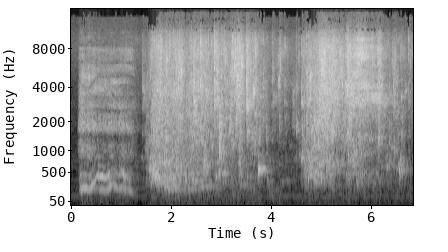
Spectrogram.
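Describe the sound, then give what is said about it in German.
A man gives a brief wavering vocal sound, then plunges into a bathtub and holds his breath underwater. Loud sloshing and gurgling water follow in two long bursts with a short lull between. “Dann tauche ich jetzt so lange, bis Sie die Ente zu Wasser lassen.”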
